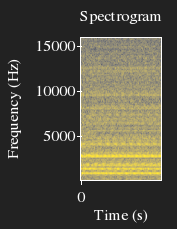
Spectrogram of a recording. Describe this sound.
Instrument samples > Percussion
Synthed with phaseplant only. Processed with Khs Distortion, ZL EQ, Waveshaper, Fruity Limiter.
Color, ColorKick, Colorstyle, Hardstyle, Rawstyle, Zaag, ZaagKick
